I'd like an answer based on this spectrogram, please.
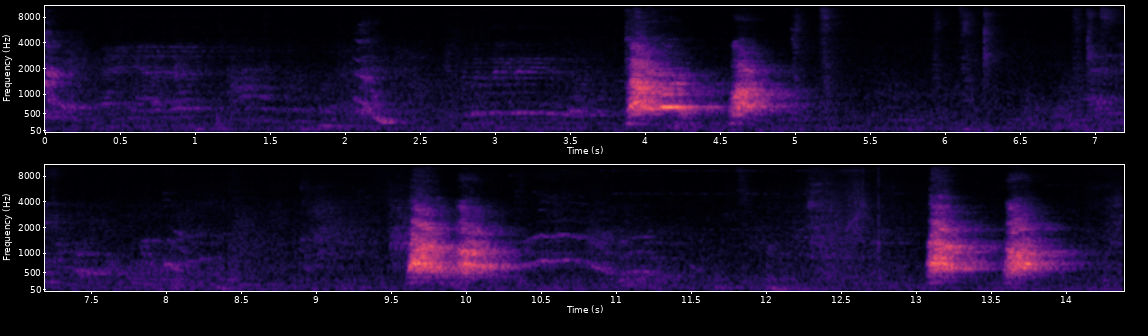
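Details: Lhasa Apso kept as a pet indoors, barking in quick doubled bursts separated by several seconds of near silence, with soft whimpering sounds and faint voice-like murmurs between.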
